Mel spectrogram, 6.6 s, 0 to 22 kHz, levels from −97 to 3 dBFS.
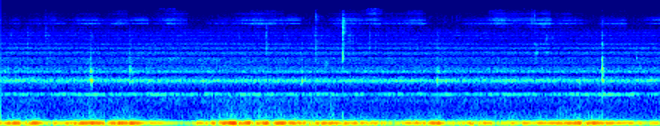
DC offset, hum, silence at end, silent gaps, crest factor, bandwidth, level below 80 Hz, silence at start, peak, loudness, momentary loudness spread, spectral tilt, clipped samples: under 0.1%; none; 0 s; none; 14 dB; 10.5 kHz; -48 dBFS; 0 s; -12 dBFS; -28 LUFS; 10 LU; -7 dB/octave; under 0.1%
